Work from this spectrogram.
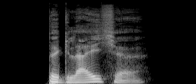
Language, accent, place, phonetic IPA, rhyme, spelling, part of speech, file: German, Germany, Berlin, [bəˈɡlaɪ̯çə], -aɪ̯çə, begleiche, verb, De-begleiche.ogg
- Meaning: inflection of begleichen: 1. first-person singular present 2. first/third-person singular subjunctive I 3. singular imperative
